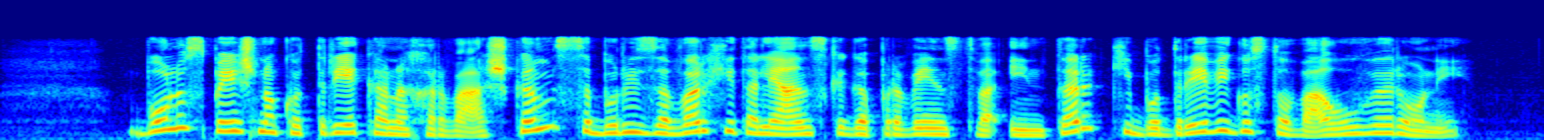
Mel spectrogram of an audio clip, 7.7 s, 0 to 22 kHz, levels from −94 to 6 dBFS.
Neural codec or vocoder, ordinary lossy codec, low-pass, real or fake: none; none; 7.2 kHz; real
